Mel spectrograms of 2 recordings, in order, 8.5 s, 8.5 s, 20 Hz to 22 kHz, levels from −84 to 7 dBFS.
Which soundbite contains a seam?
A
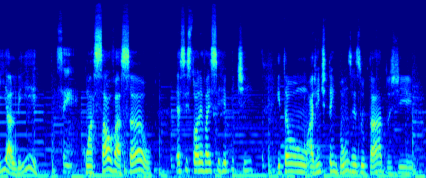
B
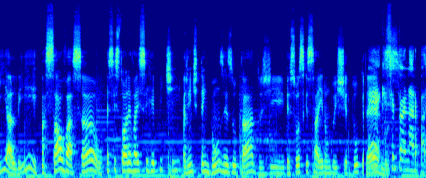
B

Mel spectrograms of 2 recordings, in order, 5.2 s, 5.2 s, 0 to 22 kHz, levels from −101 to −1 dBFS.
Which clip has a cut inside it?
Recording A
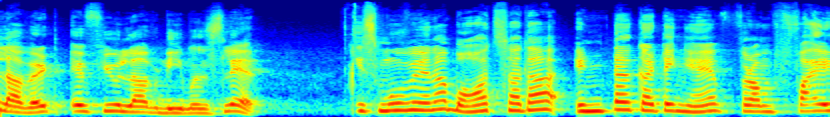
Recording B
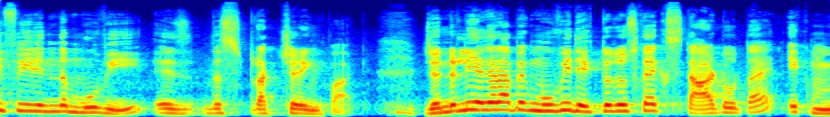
A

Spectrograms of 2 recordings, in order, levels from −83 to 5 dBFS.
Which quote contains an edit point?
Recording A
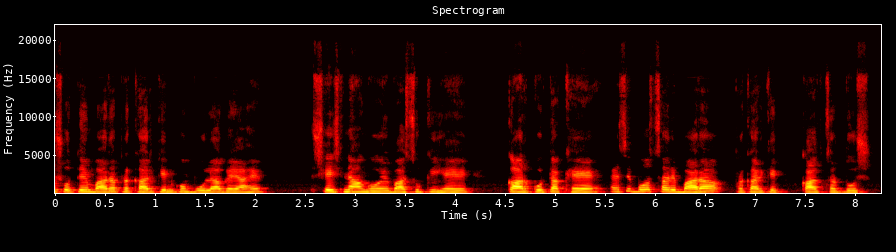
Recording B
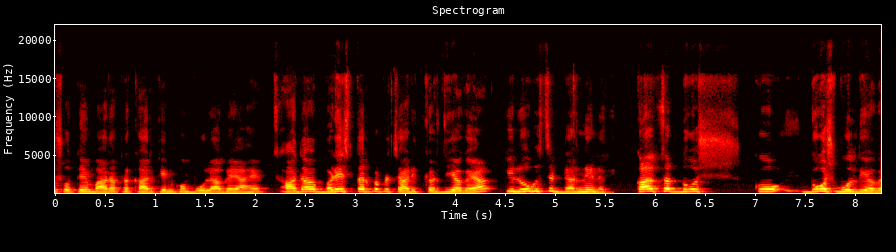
B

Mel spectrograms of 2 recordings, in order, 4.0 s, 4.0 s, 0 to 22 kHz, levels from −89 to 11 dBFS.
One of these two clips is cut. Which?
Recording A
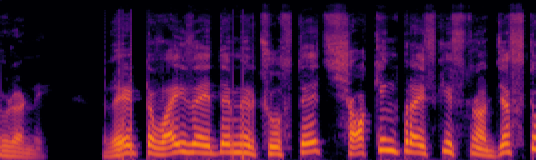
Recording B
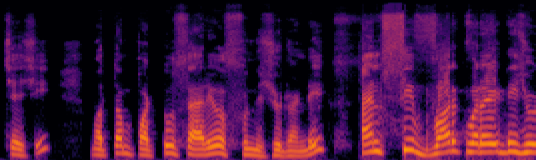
B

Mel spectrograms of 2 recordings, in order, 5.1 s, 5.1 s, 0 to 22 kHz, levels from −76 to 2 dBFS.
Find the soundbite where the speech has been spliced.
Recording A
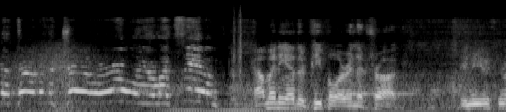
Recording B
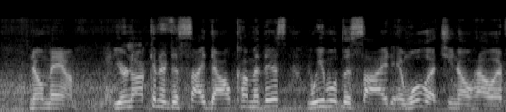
A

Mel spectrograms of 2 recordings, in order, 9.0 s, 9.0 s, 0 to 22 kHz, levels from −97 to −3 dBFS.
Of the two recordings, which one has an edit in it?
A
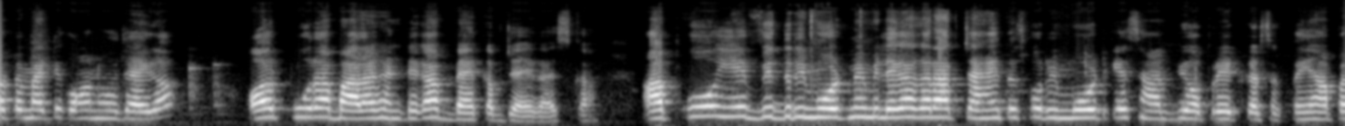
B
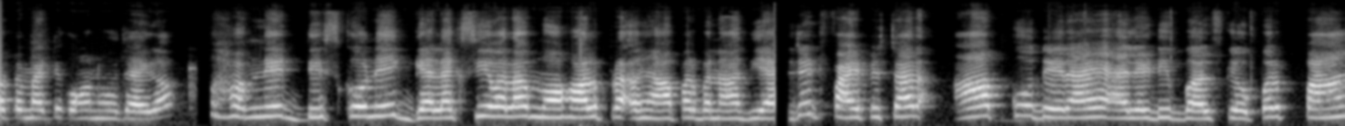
B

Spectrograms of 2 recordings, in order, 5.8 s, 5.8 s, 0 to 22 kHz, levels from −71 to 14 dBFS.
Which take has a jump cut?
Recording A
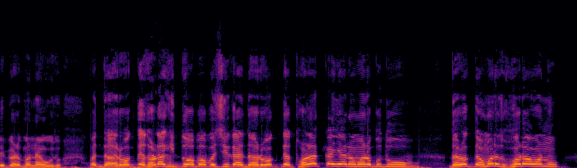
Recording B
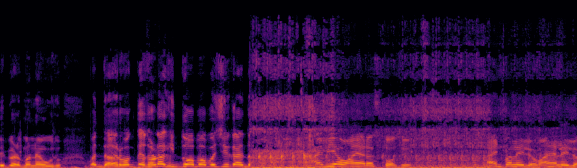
B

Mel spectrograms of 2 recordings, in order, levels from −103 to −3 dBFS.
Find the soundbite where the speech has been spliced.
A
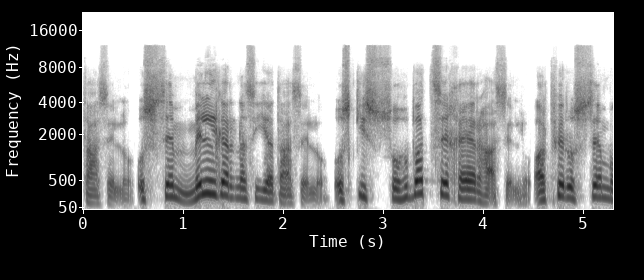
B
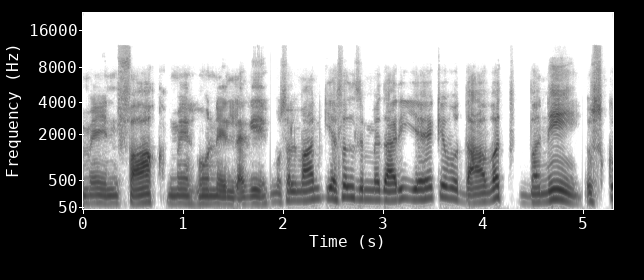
B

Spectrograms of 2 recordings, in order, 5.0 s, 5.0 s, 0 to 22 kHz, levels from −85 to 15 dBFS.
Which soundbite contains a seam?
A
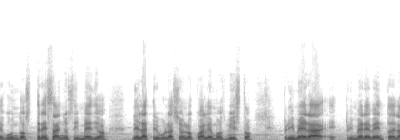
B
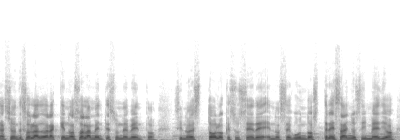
B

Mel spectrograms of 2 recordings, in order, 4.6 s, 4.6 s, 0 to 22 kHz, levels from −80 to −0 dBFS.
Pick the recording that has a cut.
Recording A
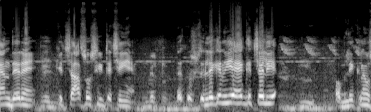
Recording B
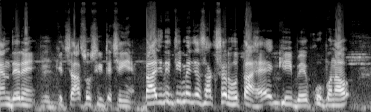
B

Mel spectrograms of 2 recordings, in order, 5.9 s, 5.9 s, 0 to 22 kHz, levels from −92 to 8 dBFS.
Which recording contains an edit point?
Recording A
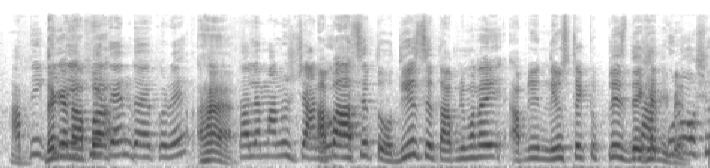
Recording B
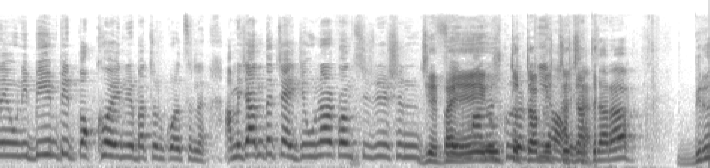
B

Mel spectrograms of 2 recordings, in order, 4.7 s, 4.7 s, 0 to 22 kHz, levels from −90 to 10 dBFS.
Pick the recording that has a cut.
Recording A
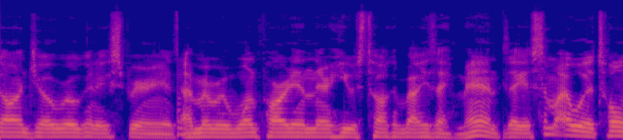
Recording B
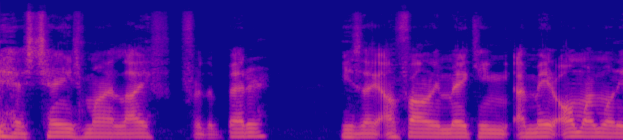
A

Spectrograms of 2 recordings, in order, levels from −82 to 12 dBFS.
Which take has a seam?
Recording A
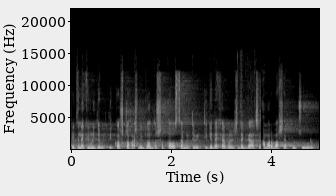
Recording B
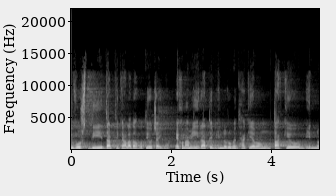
A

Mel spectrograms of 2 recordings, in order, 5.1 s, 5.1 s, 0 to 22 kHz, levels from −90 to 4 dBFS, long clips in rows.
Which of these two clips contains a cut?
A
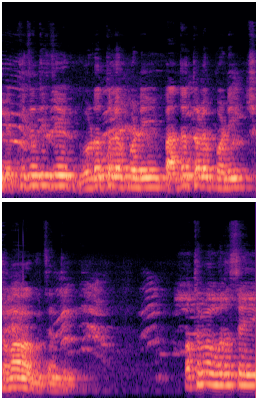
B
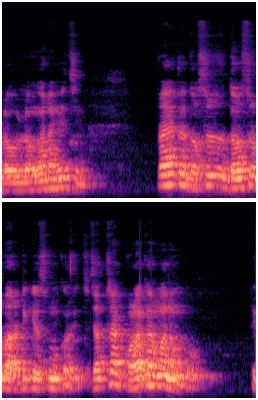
B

